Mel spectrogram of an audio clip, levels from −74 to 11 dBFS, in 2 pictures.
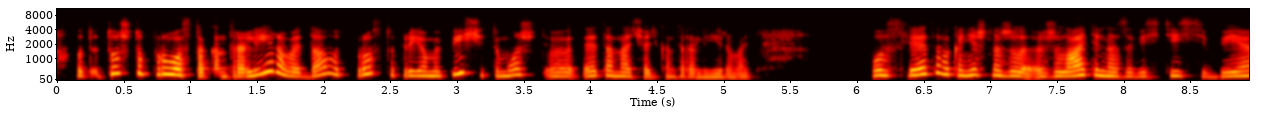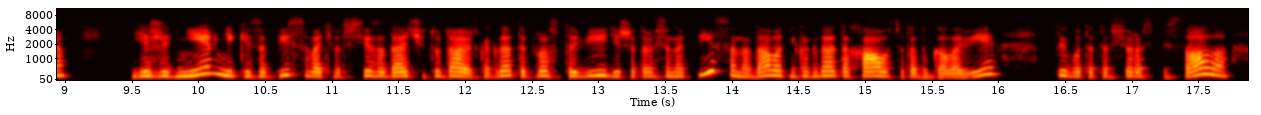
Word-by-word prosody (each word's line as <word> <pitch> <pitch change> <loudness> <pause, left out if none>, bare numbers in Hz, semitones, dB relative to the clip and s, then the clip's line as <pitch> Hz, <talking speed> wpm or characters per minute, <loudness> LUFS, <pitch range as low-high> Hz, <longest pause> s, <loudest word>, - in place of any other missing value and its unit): Вот - - -6
то, 320 - +3
что 340 -1 -1
просто 275 -6 +5
контролировать, 195 - +2
да, - - +1
вот 280 -4 -2
просто 295 -1 -1
приемы 215 -2 0
пищи, 345 - 0
ты 210 - -9
можешь, 265 +6 -2
э, 185 0 -3
это 225 +1 -1
начать 185 -5 -3
контролировать. 160 -3 -7 0.9
После 235 +2 +2
этого, 300 0 +2
конечно 245 -1 0
же, 210 0 0
э, 180 -3 0
желательно 205 +3 +3
завести 185 +2 -7
себе 200 +2 -2 0.5
ежедневник 205 - +2
и - - 0
записывать 200 -1 -2
вот 180 - -8
все 220 - -2
задачи 195 -1 0
туда. 205 0 +2
И - - +5
вот 165 -2 -4
когда 200 +5 0
ты 210 - -3
просто 205 -2 -1
видишь, 195 0 0
это 185 0 -4
всё 185 +3 -7
написано, 230 - 0
да? 205 +6 +3
Вот 230 -2 +2
не 185 - -7
когда 200 +2 0
это 205 -2 -2
хаос 200 0 +5
этот 175 -4 -5
в - - -8
голове. 165 - -1 0.4
Ты 235 - -1
вот 190 0 -5
это 185 0 -8
всё 170 +6 -5
расписала, 190 - +2
205 Hz, 180 wpm, -22 LUFS, 185-240 Hz, 0.9 s, просто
